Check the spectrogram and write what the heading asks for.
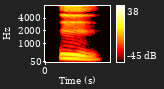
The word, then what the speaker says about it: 으: This vowel is completely flat, right? It is romanized as like this. Listen carefully. The sound is 으, 으. The flat vowel, 으.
